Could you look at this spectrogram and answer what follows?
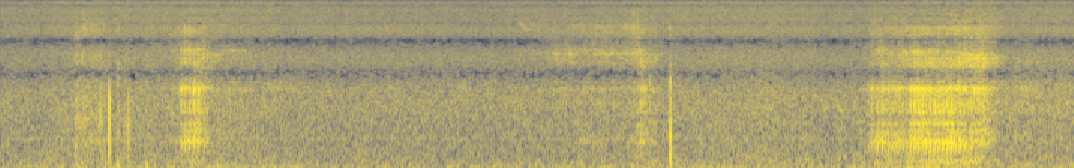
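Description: Irregular rough, rattling breathing noises during sleep, with a louder harsh snore near the end; snoring.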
